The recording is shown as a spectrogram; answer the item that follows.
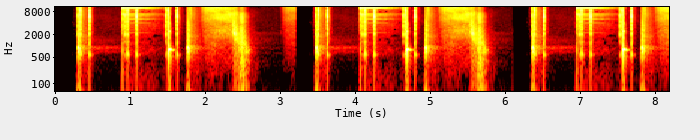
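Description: Sound effects for an animated 'Subscribe' button: a couple of sharp clicks, a short bell ding and a whoosh. The set repeats three times, about every three seconds.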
